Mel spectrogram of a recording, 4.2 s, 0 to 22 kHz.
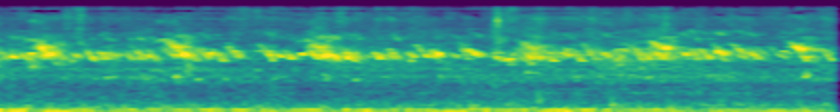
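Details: On a farm, 22 March 2021, New Hampshire chickens produce a steady stream of overlapping high, wavering chirps from many birds, set against a low droning hum.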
